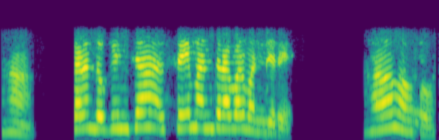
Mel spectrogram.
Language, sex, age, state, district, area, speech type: Marathi, female, 30-45, Maharashtra, Buldhana, urban, conversation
